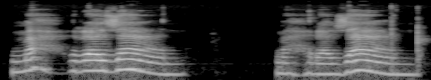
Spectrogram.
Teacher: I stress the last syllable, jan. It's a super heavy syllable. Mahrajan. And that means festival.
